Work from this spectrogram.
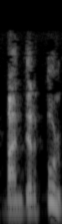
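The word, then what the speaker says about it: Van der Poel: el señor jorge barrios que se pronuncia vanderpool pan tienen toda la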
